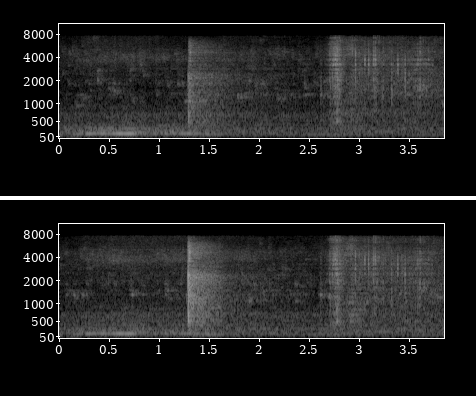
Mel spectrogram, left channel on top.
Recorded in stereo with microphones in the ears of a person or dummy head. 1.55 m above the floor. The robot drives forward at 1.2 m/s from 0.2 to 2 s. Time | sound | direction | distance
1.3 | a clap | 45° right (ahead or behind) | 0.7 m
2.6 | crumpling | centre (ahead or behind) | 3.5 m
